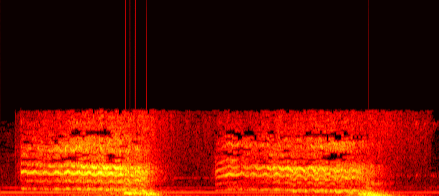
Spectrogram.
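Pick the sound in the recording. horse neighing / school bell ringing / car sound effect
horse neighing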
